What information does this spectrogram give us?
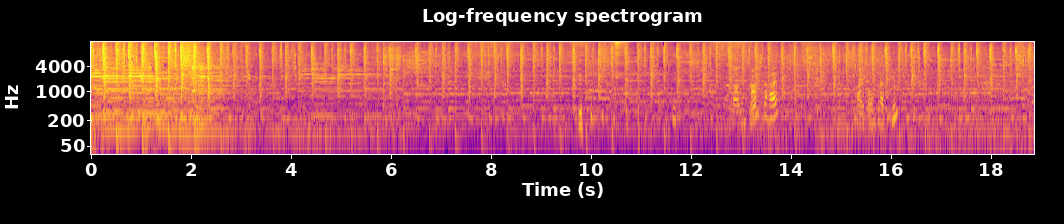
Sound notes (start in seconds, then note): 9.9 laughs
